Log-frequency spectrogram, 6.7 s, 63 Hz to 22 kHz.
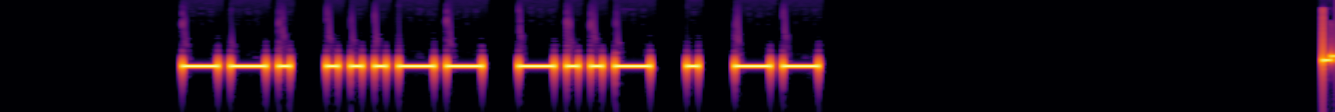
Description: Morse code, heard as a keyed tone, about 20 wpm, 700 Hz. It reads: G3XEM
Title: DXCC-100 Call Signs - 5 Characters - 20wpm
